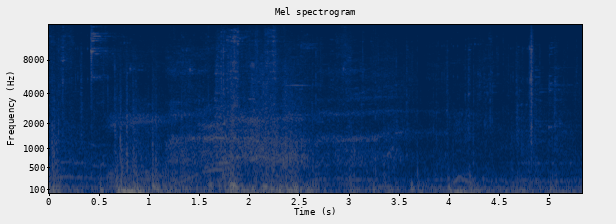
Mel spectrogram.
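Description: Footsteps thud on wooden stairs.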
